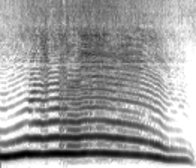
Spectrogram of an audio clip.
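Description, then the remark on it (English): A single loud, sustained vocal blast, a person imitating an elephant's trumpet with an arm held out like an elephant trunk: bright and brassy, holding steady for over a second before dropping off sharply at the end. “Then I put my arm out like an elephant trunk and make this sound.”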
